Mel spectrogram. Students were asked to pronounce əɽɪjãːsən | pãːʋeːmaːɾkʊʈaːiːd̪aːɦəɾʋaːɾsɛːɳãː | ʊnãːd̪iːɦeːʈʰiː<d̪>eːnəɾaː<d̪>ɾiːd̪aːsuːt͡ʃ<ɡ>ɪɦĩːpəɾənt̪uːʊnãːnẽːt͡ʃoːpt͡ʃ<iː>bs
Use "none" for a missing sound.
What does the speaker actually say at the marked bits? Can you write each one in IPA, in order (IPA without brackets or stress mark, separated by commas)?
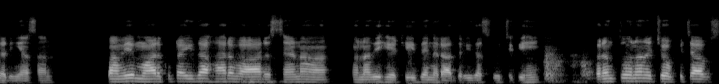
t̪, d̪, k, aː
